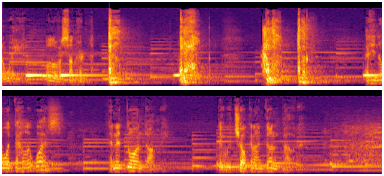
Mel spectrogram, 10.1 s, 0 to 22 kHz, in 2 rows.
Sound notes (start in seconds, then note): 2.4 Don choking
